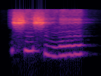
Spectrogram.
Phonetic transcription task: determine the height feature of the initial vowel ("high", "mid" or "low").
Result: high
